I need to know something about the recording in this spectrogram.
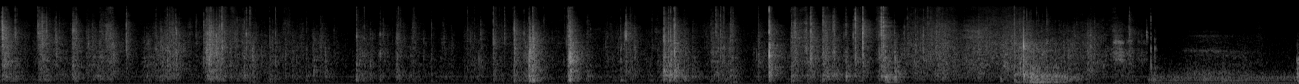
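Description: Thin clear plastic drop-cloth sheeting crinkling and rustling in irregular bursts as it is handled and wrapped around a PVC frame.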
